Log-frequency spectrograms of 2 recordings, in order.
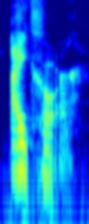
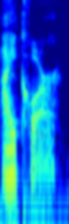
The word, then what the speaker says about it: ichor: a little bit, but apparently it is pronounced Ichor. It's an old Greek term or Latin term or whatever, the blood of the gods, and I guess it's pronounced Ichor, and I will never be able to say it that way. You're gonna hear me say Ichor because that's how it looks to me. I know it's the wrong pronunciation.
